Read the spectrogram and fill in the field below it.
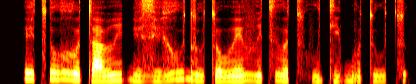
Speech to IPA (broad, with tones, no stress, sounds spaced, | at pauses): e̤˦˥ t͡s ɾ o̤˦˥ ɣ ʊ˧˩˧ t a˩ β i˩˥ ɠ e̤˩ z e̤˩ ɣ ṳ˦˥ d l ṳ˩˥ t o˩ β e˩˥ v i˩˥ t͡s ð ʊ˧˩˧ t͡s f ṳ˩˥ tʲ ʊ˩˥ b u˧˩˧ t ṳ˦˥ t͡s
